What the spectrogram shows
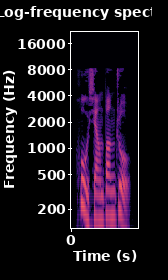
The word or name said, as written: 互相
